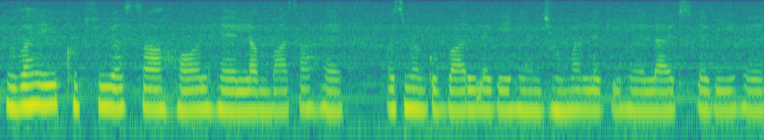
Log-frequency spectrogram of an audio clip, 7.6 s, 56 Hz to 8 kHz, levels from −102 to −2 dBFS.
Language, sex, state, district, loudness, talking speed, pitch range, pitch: Hindi, female, Haryana, Rohtak, -19 LUFS, 150 wpm, 160-175 Hz, 165 Hz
